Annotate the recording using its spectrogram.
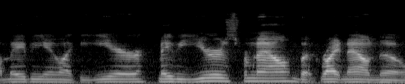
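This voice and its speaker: Speaking fairly slowly in a Kentucky accent, a man with a medium pitch uses a bright, sharp tone and fairly even intonation. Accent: Kentucky drawl. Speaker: podcast co-host. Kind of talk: casual chat.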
